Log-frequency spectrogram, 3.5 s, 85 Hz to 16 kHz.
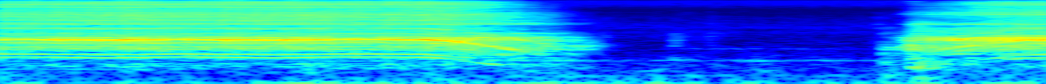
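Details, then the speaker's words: Orion XX14g GoTo Dobsonian telescope on 12 V DC, SynScan hand controller: smooth, steady azimuth motor whine that stops and ramps cleanly back up; motor sounds healthy, but it runs about a second before any movement shows. "There's a lot of lag in that Azimuth motor. Yyou can hear the motor runs for about a second before you see any movement whatsoever,"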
